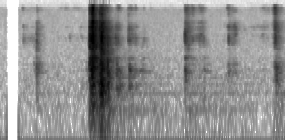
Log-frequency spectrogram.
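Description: A deck of tarot cards being shuffled by hand: a few faint card clicks and one louder, short shuffle sound just under a second in.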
